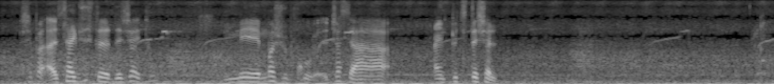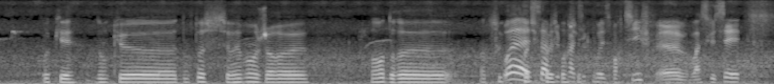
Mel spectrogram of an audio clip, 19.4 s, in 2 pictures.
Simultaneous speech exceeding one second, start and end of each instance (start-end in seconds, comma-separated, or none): 16.0-17.2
